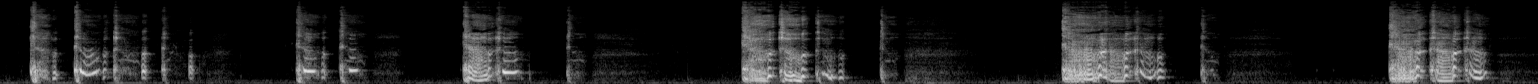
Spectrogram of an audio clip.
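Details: Repeated harsh, barking, chesty coughing in short fits with pauses, slight wheezy edge; self-described as a little wheezy, a little chesty, barking as always, part of a 5-minute bad coughing fit: chesty barking cough.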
